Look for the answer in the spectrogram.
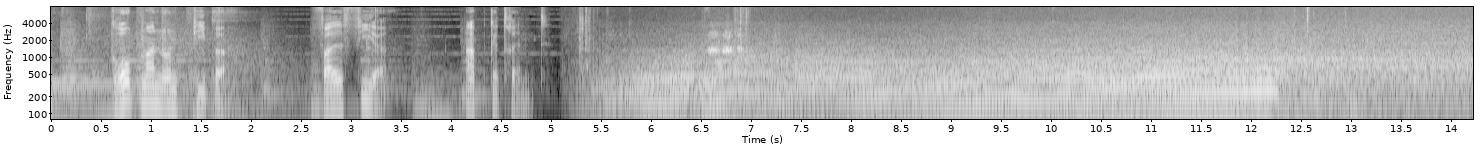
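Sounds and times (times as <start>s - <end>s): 
speech: 0.7s - 1.9s, 2.7s - 3.4s, 4.2s - 5.7s, 6.5s - 7.2s
twelve-cylinder Mercedes car engine gurgling and revving: 5.2s - 14.2s.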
